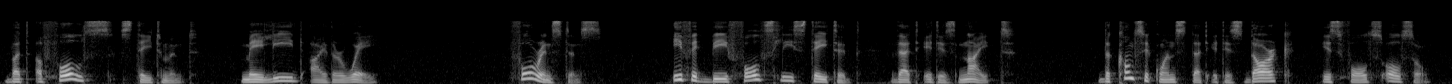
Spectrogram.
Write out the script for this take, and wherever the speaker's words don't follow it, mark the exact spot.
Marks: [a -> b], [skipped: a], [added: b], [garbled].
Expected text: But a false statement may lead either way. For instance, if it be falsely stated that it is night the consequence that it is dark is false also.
But a false statement may lead either way. For instance, if it be falsely stated that it is night the consequence that it is dark is false also.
